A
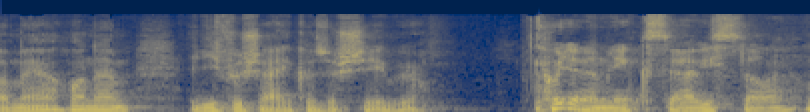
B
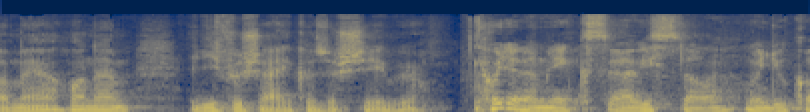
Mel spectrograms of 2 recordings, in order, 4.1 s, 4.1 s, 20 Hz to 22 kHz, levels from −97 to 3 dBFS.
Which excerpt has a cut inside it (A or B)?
B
